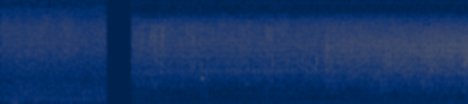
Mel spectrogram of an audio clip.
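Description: A steady, dense hiss of hail coming down outside during a storm, with a few sharper ticks of stones striking a surface. The sound drops out briefly near the start, then continues unbroken.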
